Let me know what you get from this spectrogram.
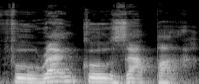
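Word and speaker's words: フランク: literal translation but again with the pronunciation it's furanku all right and so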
